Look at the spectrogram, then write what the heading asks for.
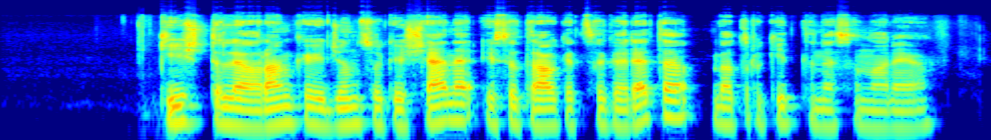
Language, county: Lithuanian, Šiauliai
